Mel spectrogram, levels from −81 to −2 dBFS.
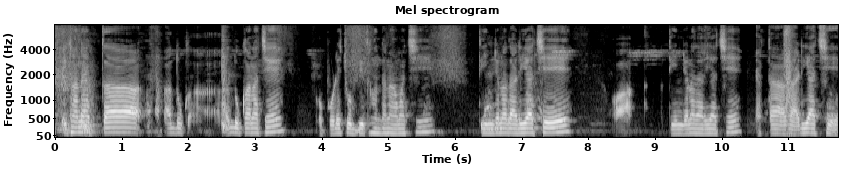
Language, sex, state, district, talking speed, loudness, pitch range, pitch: Bengali, male, West Bengal, Kolkata, 95 wpm, -17 LUFS, 120-150 Hz, 130 Hz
